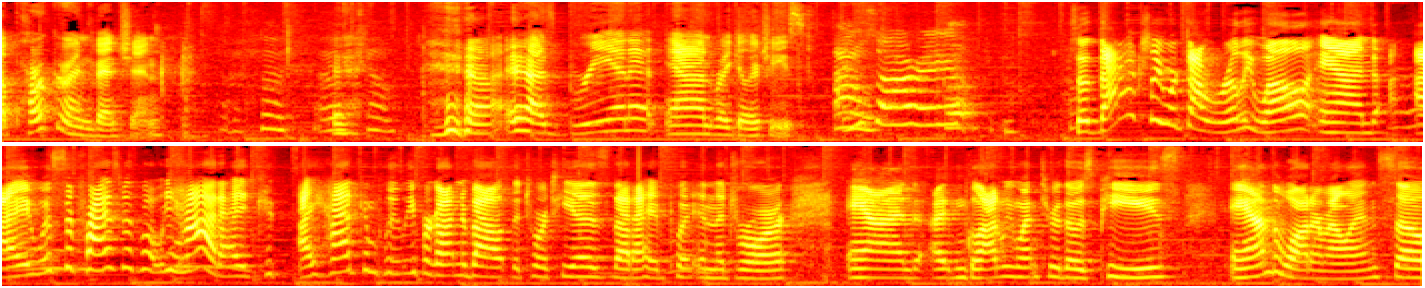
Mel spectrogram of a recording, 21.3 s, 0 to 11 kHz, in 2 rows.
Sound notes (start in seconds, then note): 3.2 laughs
